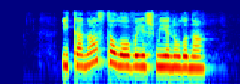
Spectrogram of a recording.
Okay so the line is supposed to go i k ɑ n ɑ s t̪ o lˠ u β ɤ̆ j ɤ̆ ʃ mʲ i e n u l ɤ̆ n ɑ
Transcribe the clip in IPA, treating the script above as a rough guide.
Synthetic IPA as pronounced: i k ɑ n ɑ s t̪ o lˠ o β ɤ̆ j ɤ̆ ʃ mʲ i e n u l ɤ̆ n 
